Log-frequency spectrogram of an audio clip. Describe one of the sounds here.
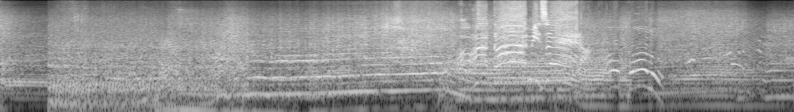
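A sports car engine roars loudly as the car drives by.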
